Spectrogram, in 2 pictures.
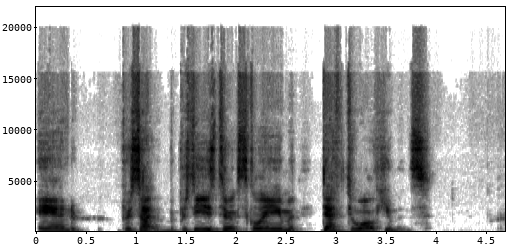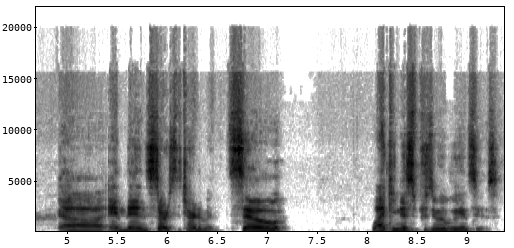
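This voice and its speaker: A man hosting an anime news show, chatting casually through items with a somewhat halting delivery. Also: medium pitch.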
